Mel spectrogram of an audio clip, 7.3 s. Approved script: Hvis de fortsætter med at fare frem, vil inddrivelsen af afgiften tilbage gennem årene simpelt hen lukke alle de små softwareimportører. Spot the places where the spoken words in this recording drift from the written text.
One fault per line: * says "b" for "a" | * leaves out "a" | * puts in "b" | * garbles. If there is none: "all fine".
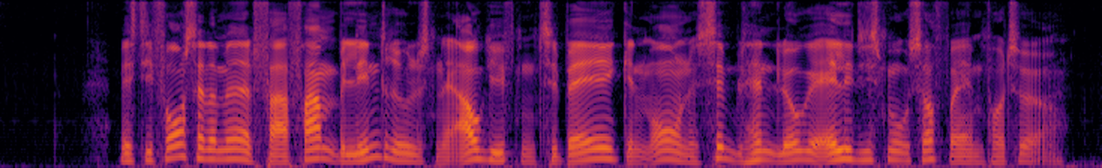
all fine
